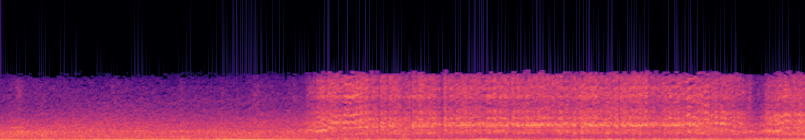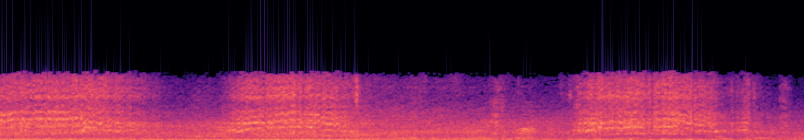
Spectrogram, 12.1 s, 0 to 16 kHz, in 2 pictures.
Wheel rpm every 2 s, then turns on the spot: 0, 150, 200, 100, 60, 80.
none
